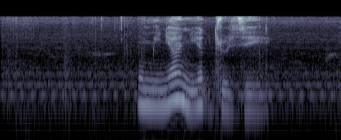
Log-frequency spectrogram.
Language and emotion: Russian, sad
